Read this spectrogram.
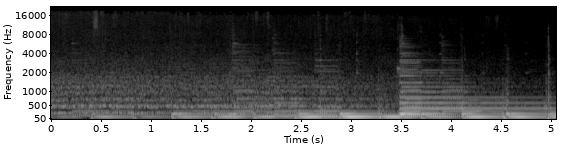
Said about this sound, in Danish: Der er godt nok mange bier her. Men så længe jeg ikke gør dem noget, så gør de heller ikke mig noget.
